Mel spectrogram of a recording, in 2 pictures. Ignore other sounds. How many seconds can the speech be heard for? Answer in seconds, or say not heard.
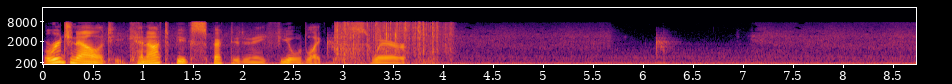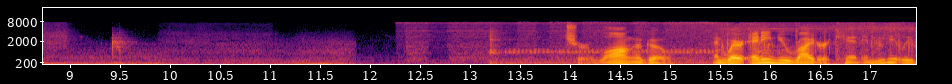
7 s.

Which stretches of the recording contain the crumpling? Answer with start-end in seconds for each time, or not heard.
2.9-4.2.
